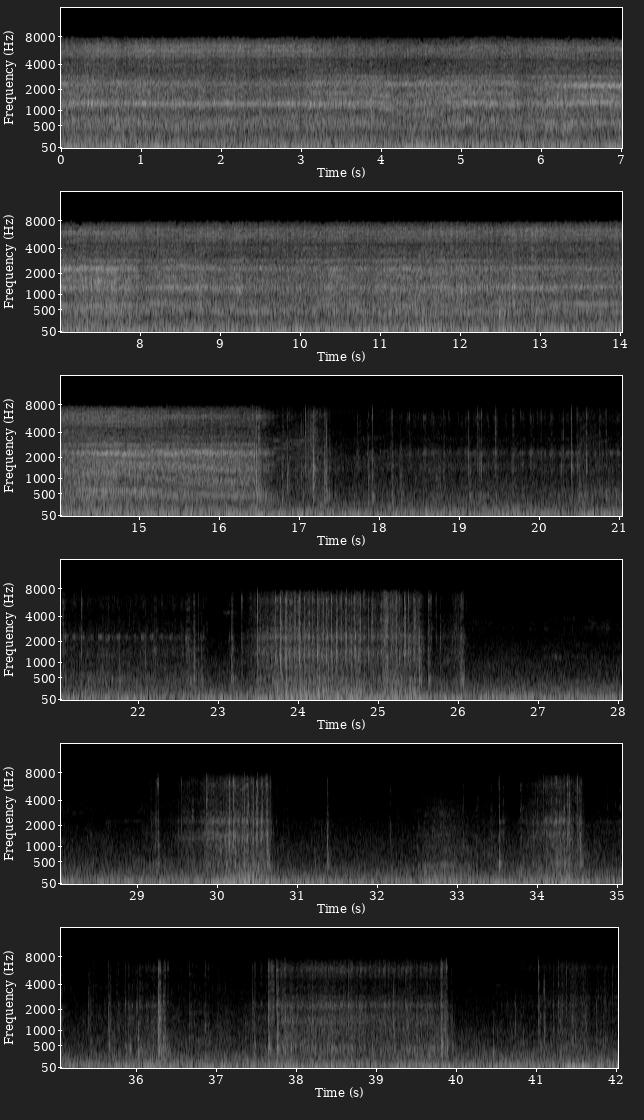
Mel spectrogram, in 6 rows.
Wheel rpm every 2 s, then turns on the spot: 170, 170, 160, 160, 160, 160, 170, 140, 30, 10, 10, 10, 30, 0, 10, 10, 0, 10, 10, 30, 0.
16-18 22-26 34-36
